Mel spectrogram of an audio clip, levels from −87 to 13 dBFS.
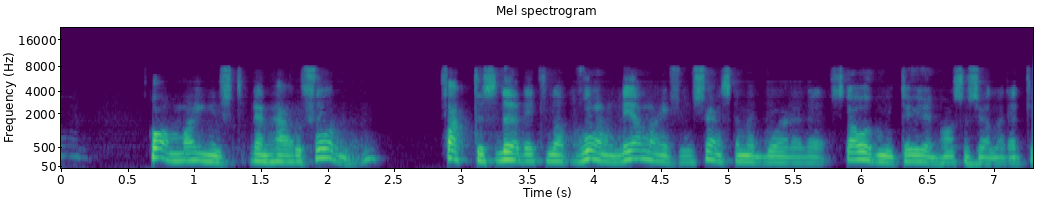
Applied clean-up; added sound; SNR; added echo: neural mask model DeepFilterNet 3.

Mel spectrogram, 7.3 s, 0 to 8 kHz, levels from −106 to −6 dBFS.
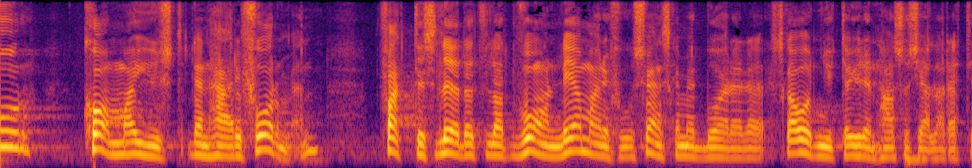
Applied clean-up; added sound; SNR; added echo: none; none; none; none.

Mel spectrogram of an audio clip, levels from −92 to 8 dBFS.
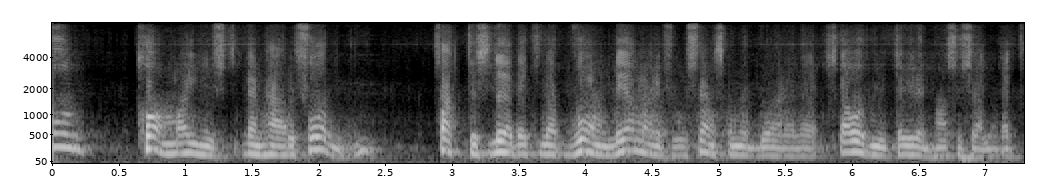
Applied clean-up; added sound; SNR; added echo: neural separator model SepFormer DNS4.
